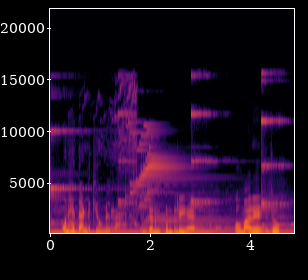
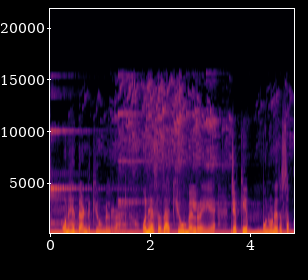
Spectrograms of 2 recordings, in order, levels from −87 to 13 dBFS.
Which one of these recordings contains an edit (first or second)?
first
